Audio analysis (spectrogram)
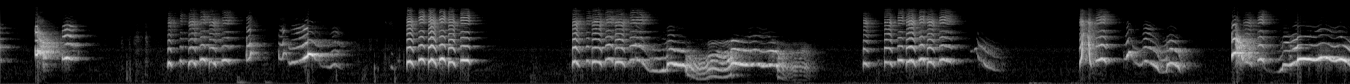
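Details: Singing Pomeranian puppy: choppy bursts of shrill pulsed yelps alternate with longer wavering, falling howl-like whines, with brief silences between phrases.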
